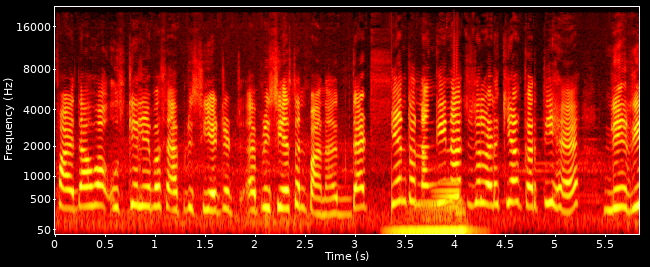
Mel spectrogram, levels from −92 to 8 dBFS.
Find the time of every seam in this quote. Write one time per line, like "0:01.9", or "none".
0:03.3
